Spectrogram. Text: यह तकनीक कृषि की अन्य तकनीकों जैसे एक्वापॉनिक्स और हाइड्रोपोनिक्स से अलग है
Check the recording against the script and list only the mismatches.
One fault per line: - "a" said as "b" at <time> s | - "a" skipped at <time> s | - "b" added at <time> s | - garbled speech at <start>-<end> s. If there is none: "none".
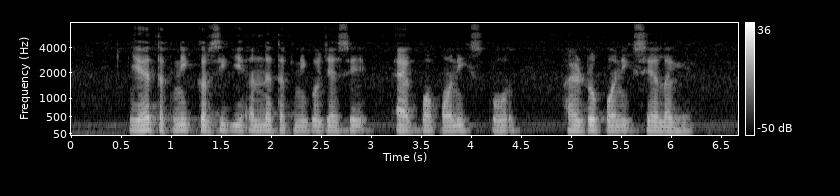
none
